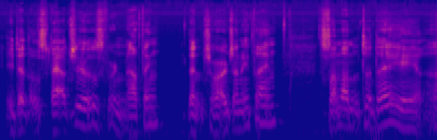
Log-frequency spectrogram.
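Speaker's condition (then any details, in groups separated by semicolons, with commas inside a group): Spasmodic dysphonia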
